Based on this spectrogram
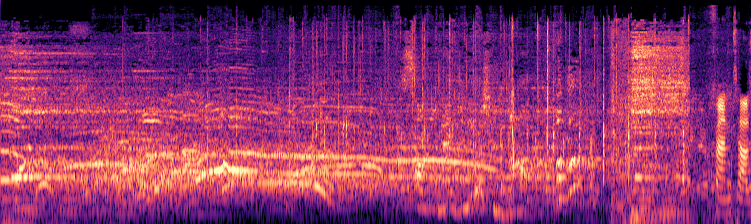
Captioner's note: cheering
